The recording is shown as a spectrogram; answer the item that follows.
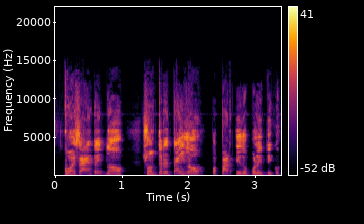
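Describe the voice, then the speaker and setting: With a bright, sharp tone and a high pitch, a man speaks fairly slowly in an animated way with lively intonation, the sound dry and close with no echo. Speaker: retired general, political commentator. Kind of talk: heated debate.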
